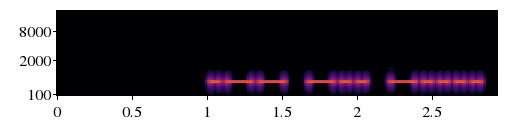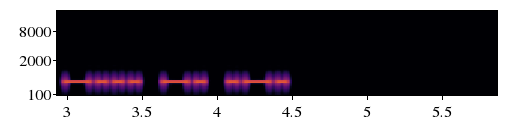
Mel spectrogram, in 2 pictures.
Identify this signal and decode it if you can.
Morse code, heard as a keyed tone, about 22 wpm, 700 Hz. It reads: WD6BNR
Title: USA Call Signs - 6 Characters - Repeated 3x - 22wpm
